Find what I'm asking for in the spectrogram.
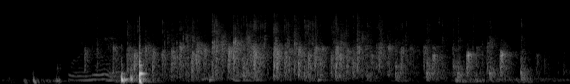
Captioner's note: applause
